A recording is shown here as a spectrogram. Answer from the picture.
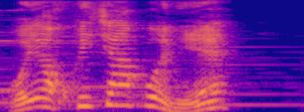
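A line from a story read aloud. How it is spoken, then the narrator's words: Crying out. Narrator (Chinese): 我叫了起来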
